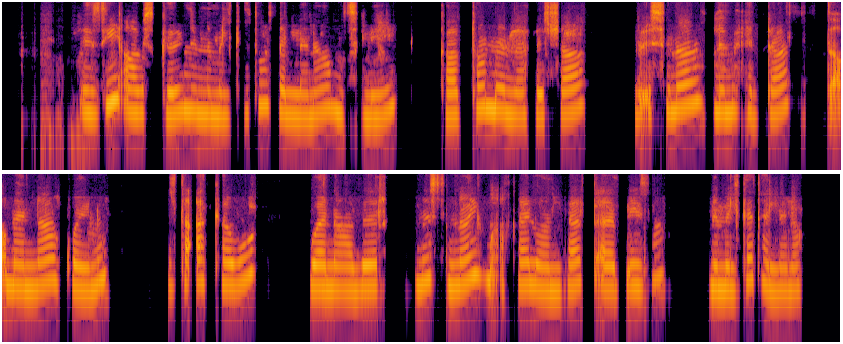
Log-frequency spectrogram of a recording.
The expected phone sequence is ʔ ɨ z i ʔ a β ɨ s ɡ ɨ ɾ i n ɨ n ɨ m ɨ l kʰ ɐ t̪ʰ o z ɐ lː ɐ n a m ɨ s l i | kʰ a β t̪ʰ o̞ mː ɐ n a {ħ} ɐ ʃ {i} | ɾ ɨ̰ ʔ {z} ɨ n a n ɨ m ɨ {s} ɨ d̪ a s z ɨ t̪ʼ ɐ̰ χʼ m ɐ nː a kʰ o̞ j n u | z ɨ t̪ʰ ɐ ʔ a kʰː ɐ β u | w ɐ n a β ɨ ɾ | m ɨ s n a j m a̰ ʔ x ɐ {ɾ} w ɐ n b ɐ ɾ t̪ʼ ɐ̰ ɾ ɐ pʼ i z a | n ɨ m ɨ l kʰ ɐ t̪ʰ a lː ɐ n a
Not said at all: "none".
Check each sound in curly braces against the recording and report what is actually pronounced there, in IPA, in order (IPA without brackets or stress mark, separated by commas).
f, a, s, ħ, l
